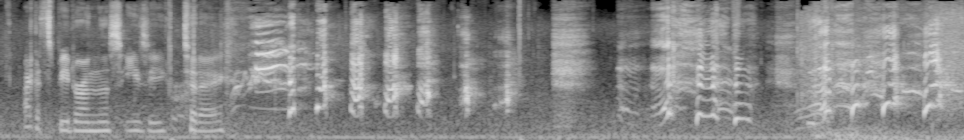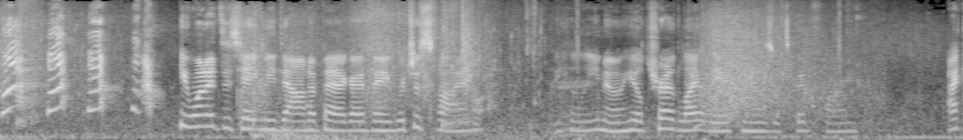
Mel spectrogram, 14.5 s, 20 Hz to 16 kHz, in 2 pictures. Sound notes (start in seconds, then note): 4.6 laughter; 4.7 boisterous Laughter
